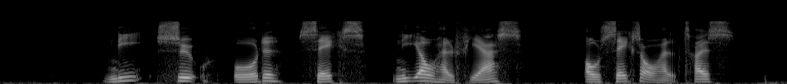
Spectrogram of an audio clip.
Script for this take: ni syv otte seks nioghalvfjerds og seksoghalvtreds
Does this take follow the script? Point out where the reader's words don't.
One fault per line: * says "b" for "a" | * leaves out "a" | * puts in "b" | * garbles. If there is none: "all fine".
all fine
